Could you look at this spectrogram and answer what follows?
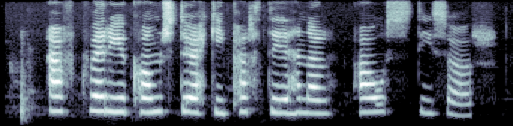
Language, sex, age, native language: Icelandic, female, 21, Icelandic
